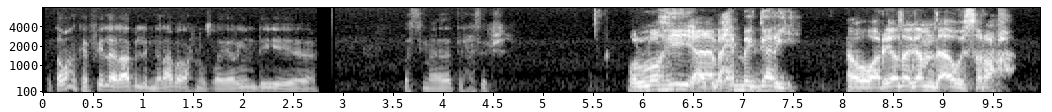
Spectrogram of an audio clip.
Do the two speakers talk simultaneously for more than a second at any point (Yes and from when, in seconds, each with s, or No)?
Yes, from 6.0 s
